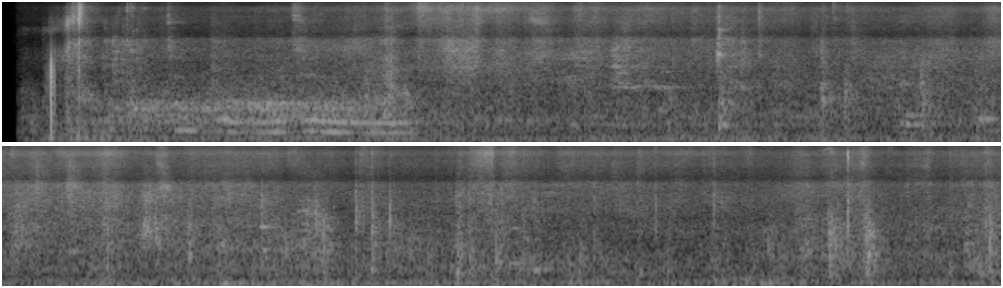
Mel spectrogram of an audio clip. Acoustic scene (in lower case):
elevator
